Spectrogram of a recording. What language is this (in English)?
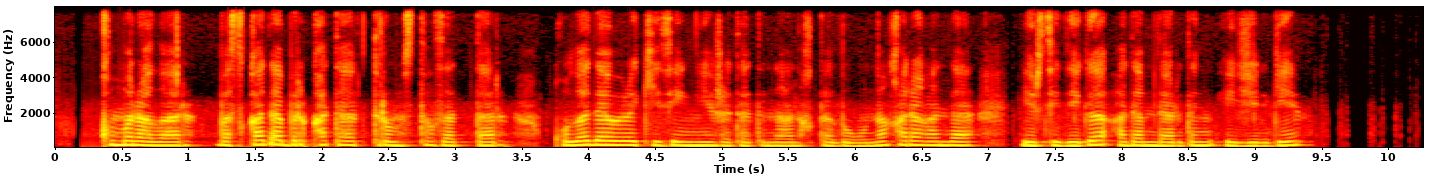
Kazakh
